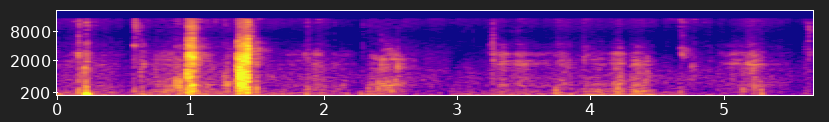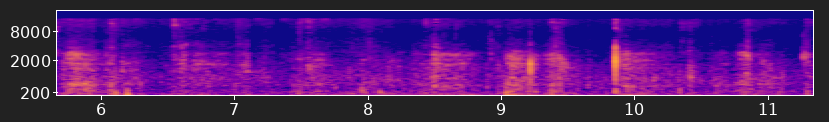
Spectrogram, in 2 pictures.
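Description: A person's footsteps while walking, a series of uneven scuffing and crunching steps at a loose rhythm, with a few sharper, louder thumps early on and softer steps after.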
